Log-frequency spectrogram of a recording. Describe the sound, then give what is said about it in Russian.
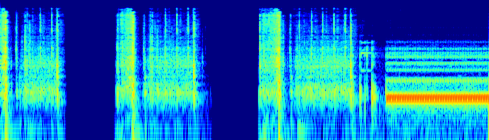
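Three short bursts of rough, crackly dialing noise separated by brief silences, then a loud, steady electronic phone tone that holds to the end, as a phone call is placed and gets through. “Так, друзья, мы дозвонились”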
